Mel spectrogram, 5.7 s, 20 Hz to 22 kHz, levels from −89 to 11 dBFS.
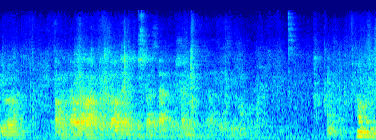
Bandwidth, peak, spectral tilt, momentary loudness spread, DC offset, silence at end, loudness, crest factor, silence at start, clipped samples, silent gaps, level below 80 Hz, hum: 16 kHz; -10 dBFS; -5.5 dB/octave; 18 LU; under 0.1%; 0 s; -30 LUFS; 20 dB; 0 s; under 0.1%; none; -58 dBFS; none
